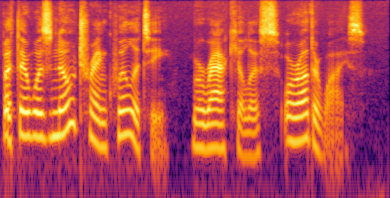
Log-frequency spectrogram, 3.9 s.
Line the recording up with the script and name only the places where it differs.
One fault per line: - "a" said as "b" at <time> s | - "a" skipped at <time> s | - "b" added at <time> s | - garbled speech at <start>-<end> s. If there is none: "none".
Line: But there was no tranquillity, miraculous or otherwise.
none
